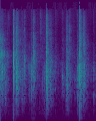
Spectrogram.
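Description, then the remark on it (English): A group claps together, with three sharp, louder claps standing out at a steady beat over a softer, scattered patter of hands. No one speaks. “Come on, if you're going to clap, clap.”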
